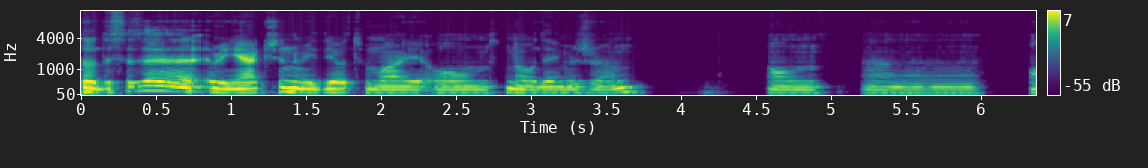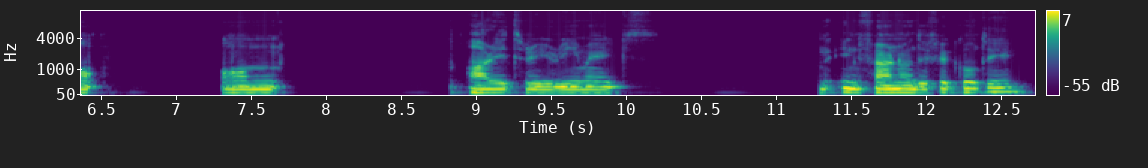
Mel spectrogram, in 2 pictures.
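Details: Man who reports his own speech disorder, type not named, and says it is much worse than a game character's; real, disfluent speech; speech disorder (disfluent speech).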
